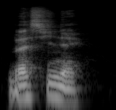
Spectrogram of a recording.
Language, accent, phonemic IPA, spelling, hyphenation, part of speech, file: French, France, /ba.si.nɛ/, bassinet, bas‧si‧net, noun, LL-Q150 (fra)-bassinet.wav
- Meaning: diminutive of bassin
